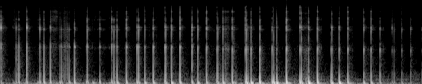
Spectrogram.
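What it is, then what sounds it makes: Wooden coaster. A solid, round, palm-sized wooden coaster with a grooved surface, held in the hands, is tapped and scratched with fingertips and short nails. The result is a rapid, irregular run of dry, short clicks with dull low thumps and faint bright scratchy texture between taps.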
